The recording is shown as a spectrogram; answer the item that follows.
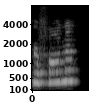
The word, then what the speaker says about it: Grafana: at grafana is that how you say it grafana that is exactly how you say it cool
